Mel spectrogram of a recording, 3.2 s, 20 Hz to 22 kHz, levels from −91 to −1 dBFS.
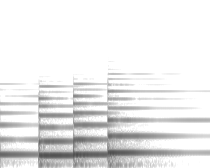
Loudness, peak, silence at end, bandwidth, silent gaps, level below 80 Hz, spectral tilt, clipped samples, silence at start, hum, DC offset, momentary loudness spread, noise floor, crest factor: -37 LUFS; -22 dBFS; 0.45 s; 3.8 kHz; none; -76 dBFS; -6 dB/octave; under 0.1%; 0 s; none; under 0.1%; 17 LU; -63 dBFS; 16 dB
